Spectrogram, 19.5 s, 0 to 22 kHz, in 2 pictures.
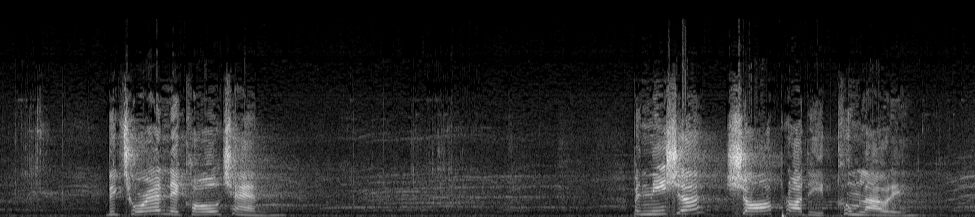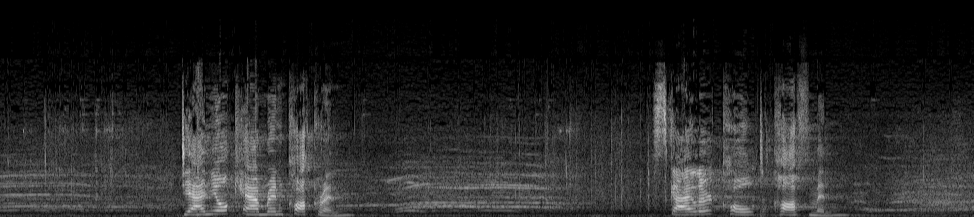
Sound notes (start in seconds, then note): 0.0 applause; 3.0 applause; 14.2 applause; 18.8 applause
